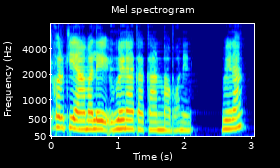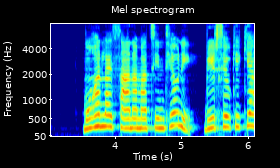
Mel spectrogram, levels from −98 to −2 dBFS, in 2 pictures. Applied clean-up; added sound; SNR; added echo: neural mask model DeepFilterNet 3.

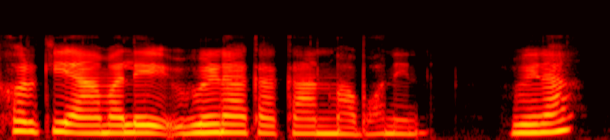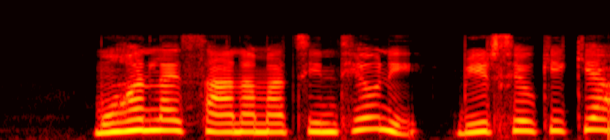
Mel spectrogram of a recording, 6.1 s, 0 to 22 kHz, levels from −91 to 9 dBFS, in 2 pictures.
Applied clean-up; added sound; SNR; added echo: none; none; none; none.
